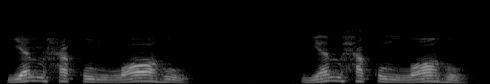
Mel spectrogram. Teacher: This fatha dhamma, you read it full mouth.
